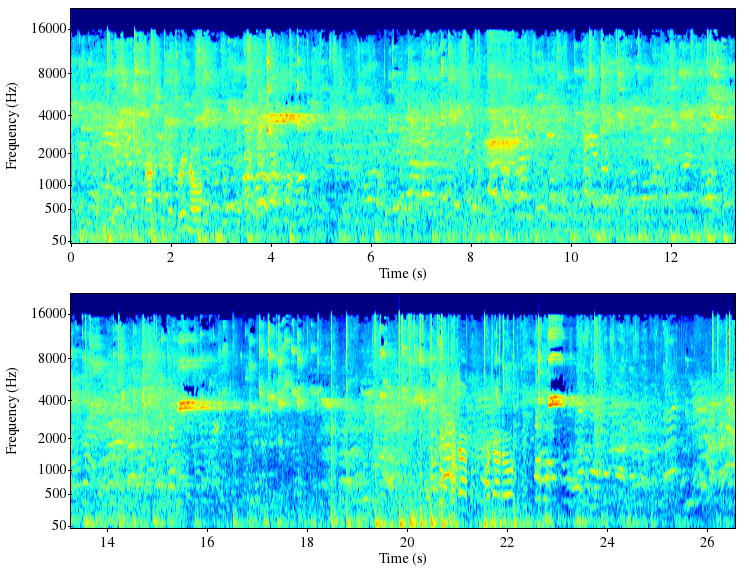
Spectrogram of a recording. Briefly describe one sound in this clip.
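A basketball bounces on a hard floor in a large echoing gym.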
